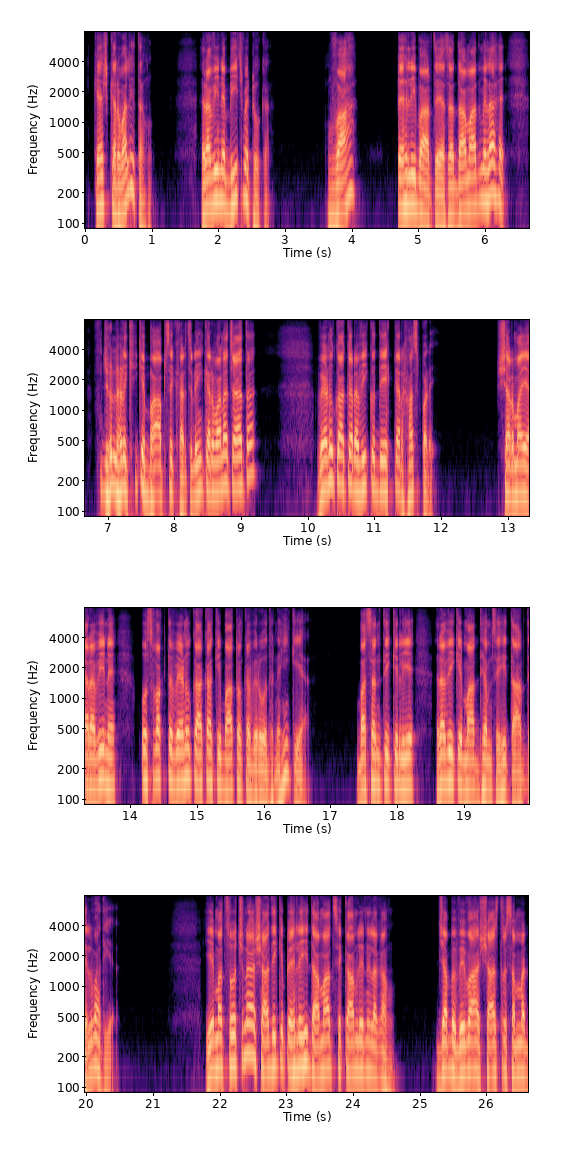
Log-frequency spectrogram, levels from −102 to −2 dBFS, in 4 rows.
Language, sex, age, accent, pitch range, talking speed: Hindi, male, 50-69, native, 115-155 Hz, 160 wpm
